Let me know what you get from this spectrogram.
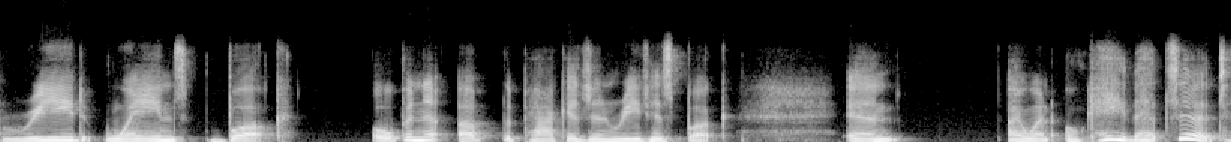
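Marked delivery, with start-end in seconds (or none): none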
